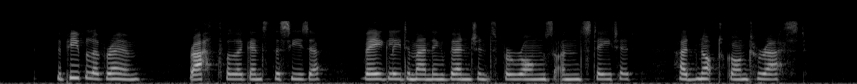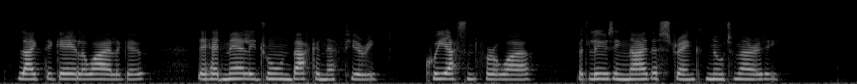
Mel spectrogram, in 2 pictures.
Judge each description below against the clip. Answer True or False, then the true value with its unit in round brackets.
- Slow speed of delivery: False (150 wpm)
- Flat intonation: True (1.1 semitones)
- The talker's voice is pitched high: True (245 Hz)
